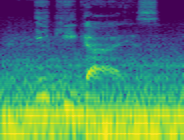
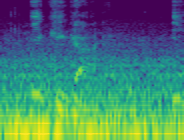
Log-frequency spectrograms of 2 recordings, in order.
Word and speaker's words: ikigai: purposes in life icky guys if you will ikigai guy gotta get that pronunciation now that i've heard it doesn't sound like icky guy all i can think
